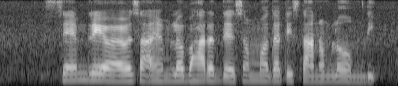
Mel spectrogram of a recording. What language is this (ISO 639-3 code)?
tel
